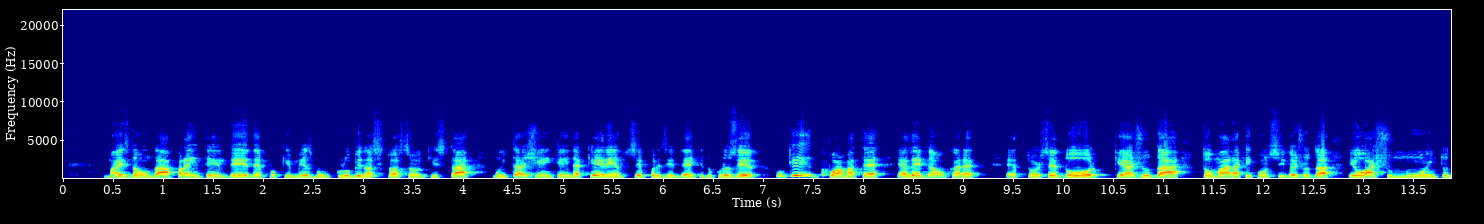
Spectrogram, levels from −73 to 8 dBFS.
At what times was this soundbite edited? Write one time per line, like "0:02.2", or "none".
0:07.6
